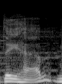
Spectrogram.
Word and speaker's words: Deheb: And uh, it's pronounced Deheb, means gold in Arab.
